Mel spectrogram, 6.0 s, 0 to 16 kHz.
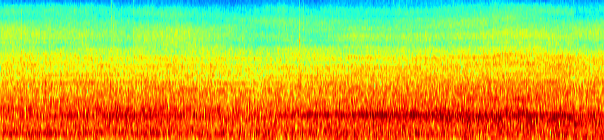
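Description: Fendt 10T combine harvester and a Valtra tractor running side by side at a steady drone while the combine unloads oilseed rape through its auger into the trailer, with a steady whining tone throughout.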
